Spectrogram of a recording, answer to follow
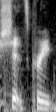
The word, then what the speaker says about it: Schitt's Creek: Okay, it's called Schitt's Creek, but it's spelled S-C-H-I-T-T.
